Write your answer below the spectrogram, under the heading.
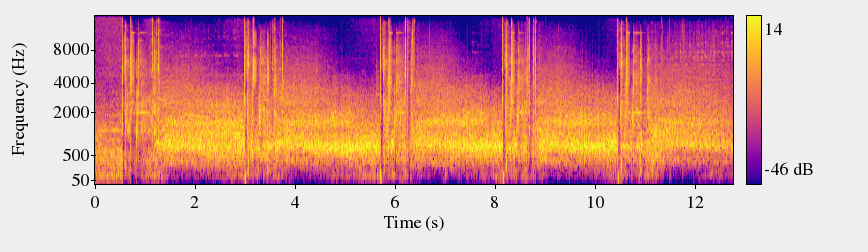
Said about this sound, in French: Ok, bah c'est parti, jingle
